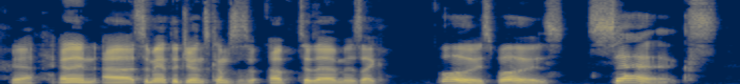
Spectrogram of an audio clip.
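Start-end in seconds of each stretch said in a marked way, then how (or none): 4.3-7.1 high sales voice, pitch swooping up and around. Pitching a deal to two men in a Samantha Jones impression. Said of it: "That was a halfway decent impression".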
